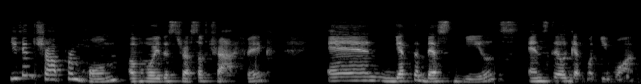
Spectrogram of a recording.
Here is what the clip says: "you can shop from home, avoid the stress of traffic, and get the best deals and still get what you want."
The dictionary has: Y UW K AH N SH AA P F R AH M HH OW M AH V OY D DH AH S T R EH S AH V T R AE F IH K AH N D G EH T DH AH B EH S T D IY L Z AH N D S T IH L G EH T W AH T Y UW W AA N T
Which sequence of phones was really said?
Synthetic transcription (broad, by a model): Y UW K AH N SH AA P F R AH M HH OW M AH V OY D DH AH S T R EH S AH V T R AE F IH K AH N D G EH T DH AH B EH S T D IY L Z AH N D S T IH L G EH T W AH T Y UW W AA N T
